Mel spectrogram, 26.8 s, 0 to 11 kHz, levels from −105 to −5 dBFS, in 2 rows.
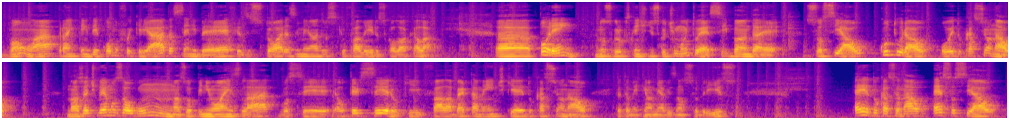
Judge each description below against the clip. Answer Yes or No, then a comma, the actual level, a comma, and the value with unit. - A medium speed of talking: Yes, average, 140 wpm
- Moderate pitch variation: Yes, average, 3.4 semitones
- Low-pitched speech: Yes, low, 120 Hz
